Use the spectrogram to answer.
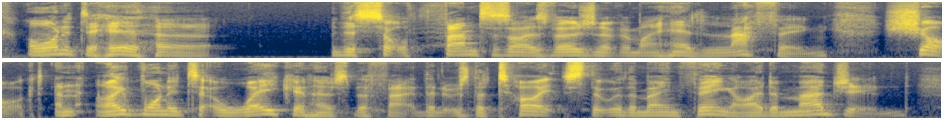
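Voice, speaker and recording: A man's voice: mid-range voice, sharp tone. A British man chatting casually as a podcast co-host, candid and self-effacing. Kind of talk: casual chat.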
